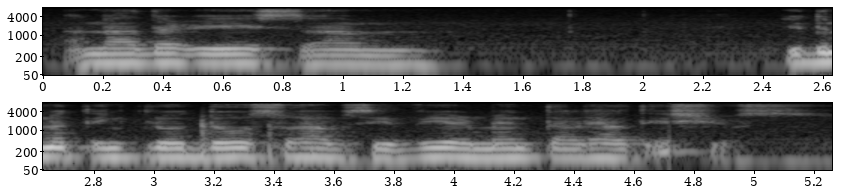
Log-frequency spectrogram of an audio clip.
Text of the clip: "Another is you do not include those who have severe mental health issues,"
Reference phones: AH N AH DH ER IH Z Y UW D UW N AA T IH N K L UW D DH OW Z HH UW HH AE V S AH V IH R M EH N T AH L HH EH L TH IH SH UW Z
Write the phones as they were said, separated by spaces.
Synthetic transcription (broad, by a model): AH N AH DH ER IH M Y UW D UW N AA T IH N K L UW D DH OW S HH UW HH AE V S AH V IH R M EH N T AH L HH EH L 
